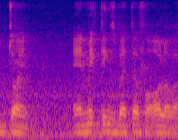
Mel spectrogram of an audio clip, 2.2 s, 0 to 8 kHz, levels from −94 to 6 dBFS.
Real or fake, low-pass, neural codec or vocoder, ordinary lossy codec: real; none; none; none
